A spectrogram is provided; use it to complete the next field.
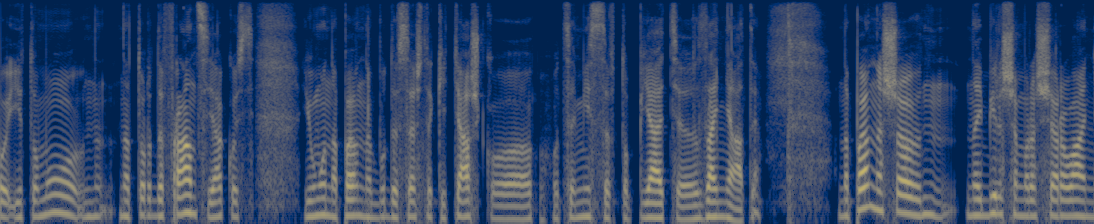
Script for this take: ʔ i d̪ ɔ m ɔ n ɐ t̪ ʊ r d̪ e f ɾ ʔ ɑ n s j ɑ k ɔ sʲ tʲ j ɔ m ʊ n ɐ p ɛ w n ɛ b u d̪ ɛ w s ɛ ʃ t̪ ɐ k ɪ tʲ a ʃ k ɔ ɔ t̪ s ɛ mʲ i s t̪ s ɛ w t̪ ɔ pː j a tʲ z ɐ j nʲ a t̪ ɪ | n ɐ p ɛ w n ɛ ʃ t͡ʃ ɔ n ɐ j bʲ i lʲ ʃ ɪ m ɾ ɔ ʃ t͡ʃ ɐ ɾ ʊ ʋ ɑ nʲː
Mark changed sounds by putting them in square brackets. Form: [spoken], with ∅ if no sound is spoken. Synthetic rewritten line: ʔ i [t̪] ɔ m [u] n ɐ t̪ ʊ r d̪ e f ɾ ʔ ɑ n s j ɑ k ɔ sʲ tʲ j ɔ m [u] n ɐ p ɛ w n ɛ b u d̪ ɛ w s ɛ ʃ t̪ ɐ k ɪ tʲ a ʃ k ɔ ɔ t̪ s ɛ mʲ i s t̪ s ɛ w t̪ ɔ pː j a tʲ z ɐ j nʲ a t̪ ɪ | n ɐ p ɛ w n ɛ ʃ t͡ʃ ɔ n ɐ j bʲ i lʲ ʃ ɪ m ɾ ɔ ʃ t͡ʃ ɐ ɾ ʊ ʋ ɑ nʲː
